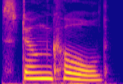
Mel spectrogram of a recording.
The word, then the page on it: stone cold: American English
